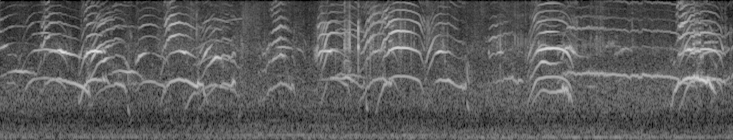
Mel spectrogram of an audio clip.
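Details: Ten ginger kittens and one white kitten sit together in a basket, meowing for attention: a chorus of high, arched, overlapping mews, many voices calling at once with short rising-falling cries throughout.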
